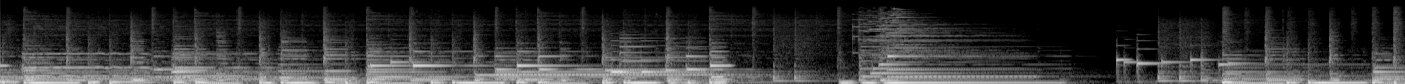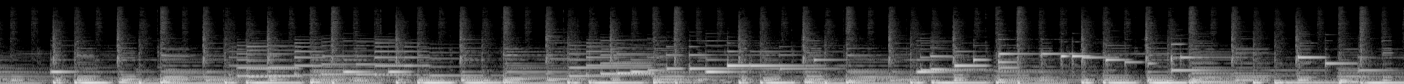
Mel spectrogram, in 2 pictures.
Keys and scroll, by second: 5.6 ctrl+z, 9.3 ctrl+s, 9.4 8, 9.6 F2, 16.4 ctrl+z, 18.3 ctrl+z, 18.7 Tab, 19.7-22.5 typing.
